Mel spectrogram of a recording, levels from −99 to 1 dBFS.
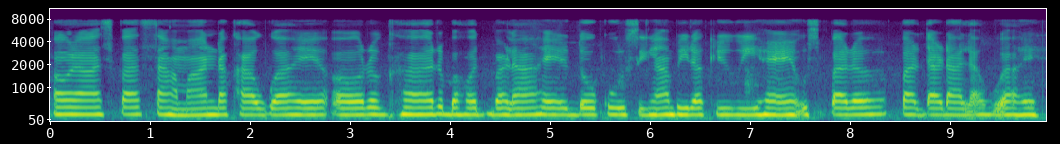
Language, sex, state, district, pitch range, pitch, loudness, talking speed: Hindi, female, Chandigarh, Chandigarh, 195-200 Hz, 195 Hz, -13 LUFS, 140 wpm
